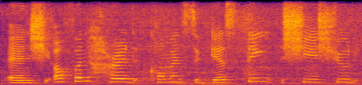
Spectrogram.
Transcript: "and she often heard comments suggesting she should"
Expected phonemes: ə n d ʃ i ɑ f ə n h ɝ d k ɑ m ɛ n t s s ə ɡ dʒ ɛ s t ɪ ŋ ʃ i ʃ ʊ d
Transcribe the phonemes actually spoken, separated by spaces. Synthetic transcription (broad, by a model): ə n ʃ i ɑ f ə n h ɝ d k ɑ m ɛ n t s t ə ɡ ɛ s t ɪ ŋ ʃ i ʃ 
